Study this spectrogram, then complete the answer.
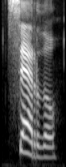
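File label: "cerdo" Spanish, female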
